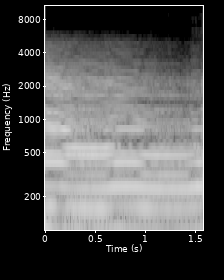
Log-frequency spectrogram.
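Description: A Schecter Sun Valley Tele-style electric guitar with a Floyd Rose tremolo sounds its low E string once through heavy distortion, a loud, thick sustained note ringing steadily with chorus-like shimmer and no other sounds.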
